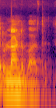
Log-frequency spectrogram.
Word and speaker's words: Roland Barthes: Okay, Roland Barthes. That's how these names are pronounced.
